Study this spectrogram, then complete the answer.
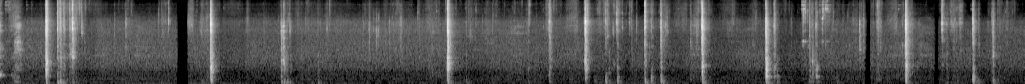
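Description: Split pieces of wood thud onto the ground.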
